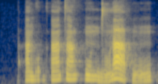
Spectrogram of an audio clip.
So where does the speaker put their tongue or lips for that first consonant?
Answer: throat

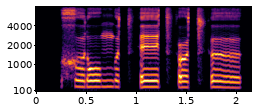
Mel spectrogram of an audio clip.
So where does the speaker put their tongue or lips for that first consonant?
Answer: velum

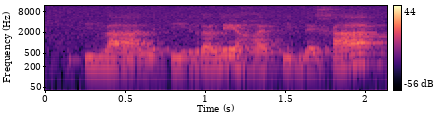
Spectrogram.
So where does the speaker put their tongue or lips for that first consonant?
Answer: throat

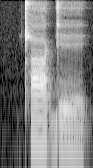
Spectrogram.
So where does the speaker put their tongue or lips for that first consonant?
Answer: retroflex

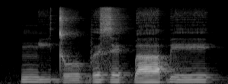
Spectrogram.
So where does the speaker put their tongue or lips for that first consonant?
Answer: palate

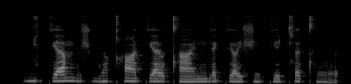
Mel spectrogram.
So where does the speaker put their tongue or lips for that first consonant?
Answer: palate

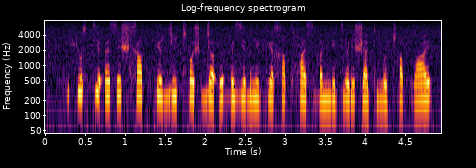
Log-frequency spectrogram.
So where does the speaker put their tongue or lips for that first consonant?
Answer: palate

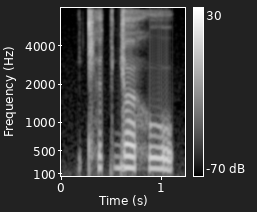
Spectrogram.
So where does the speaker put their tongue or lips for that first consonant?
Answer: palate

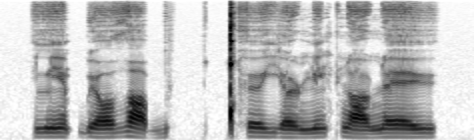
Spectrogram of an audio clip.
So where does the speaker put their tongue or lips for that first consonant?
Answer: tongue tip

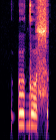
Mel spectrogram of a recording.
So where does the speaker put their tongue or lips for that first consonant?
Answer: throat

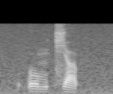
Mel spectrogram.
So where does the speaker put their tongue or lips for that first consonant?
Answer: throat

